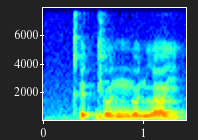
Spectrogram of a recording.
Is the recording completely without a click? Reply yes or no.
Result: yes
